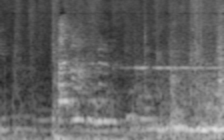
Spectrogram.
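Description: Children's voices chattering and calling out in a classroom, with a sudden change in the sound about half a second in.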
